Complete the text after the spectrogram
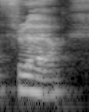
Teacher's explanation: E em francês, fleur, F-L-E-U-R. Hoje em dia, esse E-U não se pronuncia mais como um ditongo, ele se pronuncia como E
